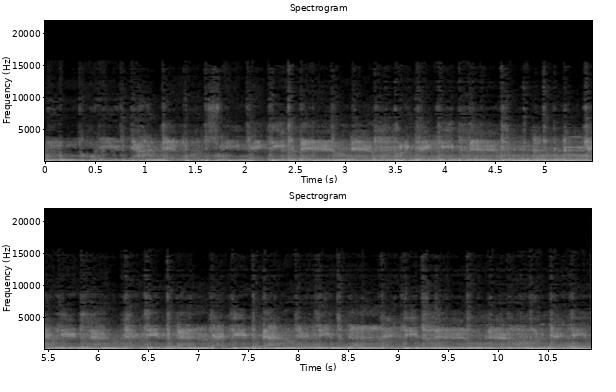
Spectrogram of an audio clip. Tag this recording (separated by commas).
Singing, Music, Country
